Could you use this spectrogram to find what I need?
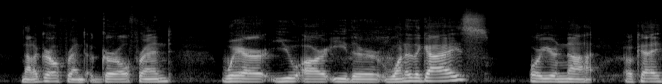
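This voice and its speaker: Speaking at a fairly slow pace, a man uses a normal speaking voice with a medium pitch. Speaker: podcast co-host. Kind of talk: casual chat, podcast banter. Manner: joking, sarcastic.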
